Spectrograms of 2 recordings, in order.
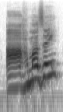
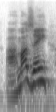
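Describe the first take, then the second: First: The stress is on the first syllable. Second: The stress is on the last syllable. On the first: The speaker calls it wrong. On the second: The speaker calls it right.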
